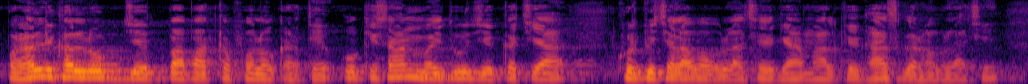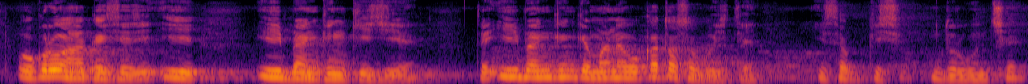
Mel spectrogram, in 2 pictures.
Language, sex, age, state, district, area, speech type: Maithili, male, 60+, Bihar, Saharsa, urban, spontaneous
